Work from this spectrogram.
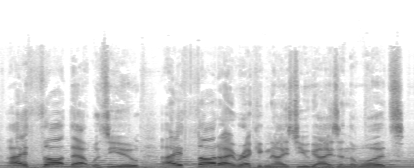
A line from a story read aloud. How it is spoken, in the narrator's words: Dracius said in between bouts of laughter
